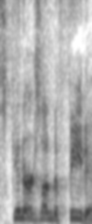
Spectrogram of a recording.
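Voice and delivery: put-on yell, pitched very high and ringing. Retelling a wrestler yelling during the finish: imitating a yell.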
